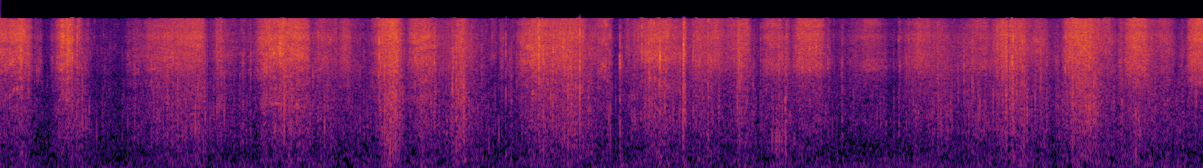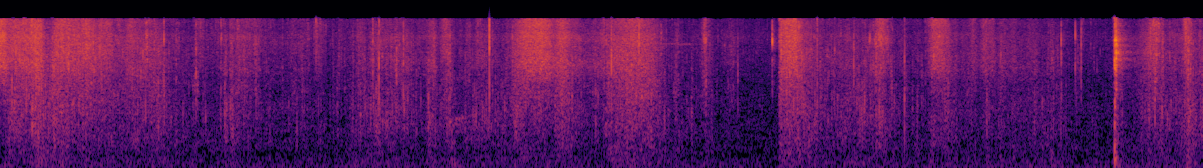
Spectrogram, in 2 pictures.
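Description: Tent fabric of a small Splav one-man tent rustling and crinkling in irregular bursts as it is spread out and pitched, with scuffing steps on the forest floor and occasional light clicks and knocks.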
